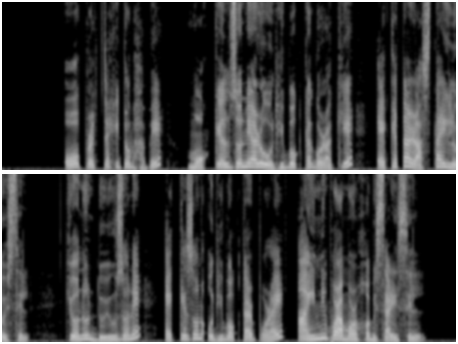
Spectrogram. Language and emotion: Assamese, disgusted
